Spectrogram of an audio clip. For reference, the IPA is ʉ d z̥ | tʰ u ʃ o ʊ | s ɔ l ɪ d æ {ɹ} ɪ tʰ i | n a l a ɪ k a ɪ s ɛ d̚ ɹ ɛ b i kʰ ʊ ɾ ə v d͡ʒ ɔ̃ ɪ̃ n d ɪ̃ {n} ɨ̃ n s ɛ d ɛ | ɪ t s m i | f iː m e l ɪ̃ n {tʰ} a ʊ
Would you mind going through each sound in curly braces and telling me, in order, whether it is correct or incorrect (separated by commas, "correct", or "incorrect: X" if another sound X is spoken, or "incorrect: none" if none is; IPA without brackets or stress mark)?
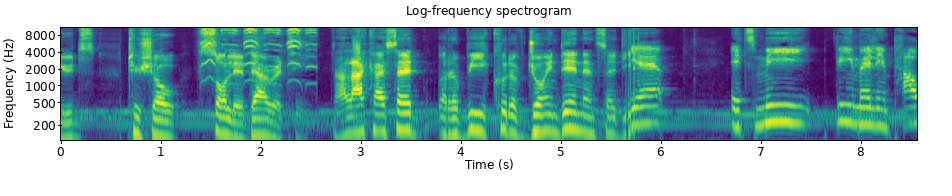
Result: correct, correct, incorrect: pʰ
